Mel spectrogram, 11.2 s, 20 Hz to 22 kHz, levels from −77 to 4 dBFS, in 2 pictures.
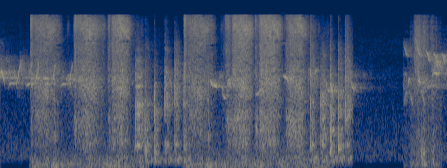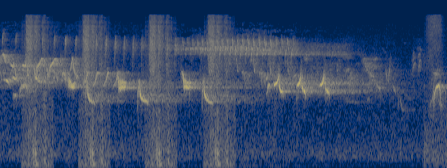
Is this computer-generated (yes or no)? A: yes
